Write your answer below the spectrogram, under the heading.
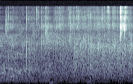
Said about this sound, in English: That's still a very timid clap.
